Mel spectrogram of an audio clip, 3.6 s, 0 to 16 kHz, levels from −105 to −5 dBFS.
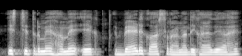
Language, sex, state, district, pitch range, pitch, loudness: Hindi, male, Uttar Pradesh, Saharanpur, 145-170 Hz, 155 Hz, -13 LUFS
